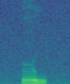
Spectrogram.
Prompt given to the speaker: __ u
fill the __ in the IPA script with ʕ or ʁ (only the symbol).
ʕ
